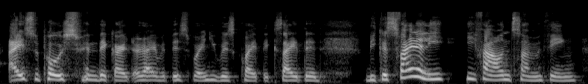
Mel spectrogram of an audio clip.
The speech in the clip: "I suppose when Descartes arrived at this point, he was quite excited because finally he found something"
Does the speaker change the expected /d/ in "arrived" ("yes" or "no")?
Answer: yes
